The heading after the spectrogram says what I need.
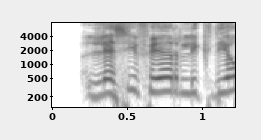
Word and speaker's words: laissez: Capitalist economy में dash देके लिखो profit motive, comma Lesi fair economy, Lesi fair, Lesi का फुल फॉर्म लिख दिया, स्पेलिंग लिख दिया हूं, LAISSEZ। लेसी है, लस्सी नहीं है, है ना?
